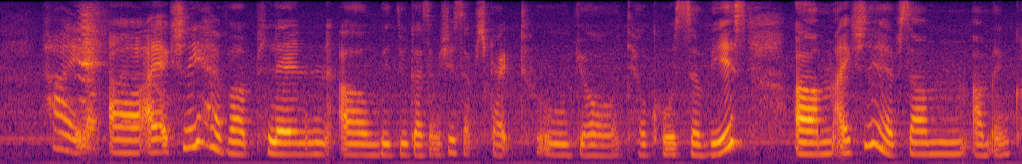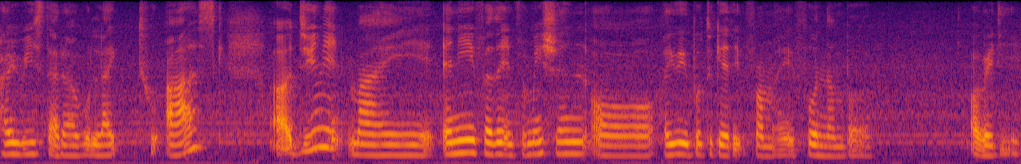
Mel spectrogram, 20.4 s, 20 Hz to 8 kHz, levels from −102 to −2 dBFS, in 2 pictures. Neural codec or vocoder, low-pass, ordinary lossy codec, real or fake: none; none; none; real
